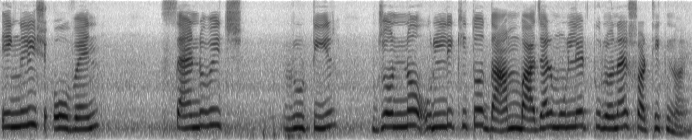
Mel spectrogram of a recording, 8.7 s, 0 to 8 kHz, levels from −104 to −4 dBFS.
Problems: none marked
